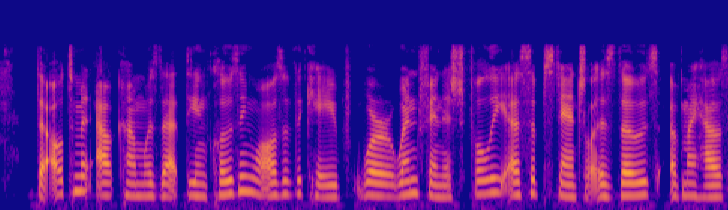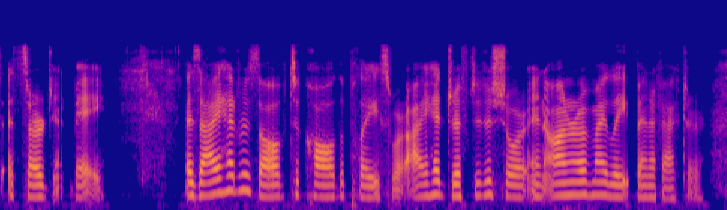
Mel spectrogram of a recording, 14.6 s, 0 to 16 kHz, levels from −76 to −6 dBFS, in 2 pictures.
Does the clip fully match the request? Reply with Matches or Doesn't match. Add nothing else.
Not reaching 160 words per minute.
Doesn't match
